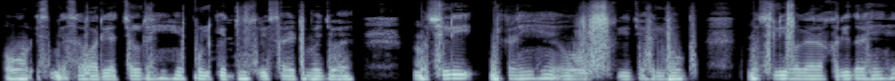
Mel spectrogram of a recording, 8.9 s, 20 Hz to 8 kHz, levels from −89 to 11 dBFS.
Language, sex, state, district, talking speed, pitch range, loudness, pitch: Hindi, male, Uttar Pradesh, Jyotiba Phule Nagar, 180 wpm, 110-120 Hz, -15 LUFS, 115 Hz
